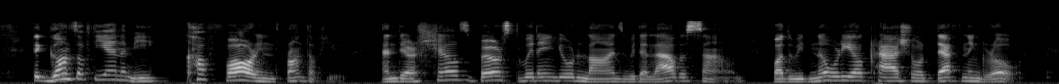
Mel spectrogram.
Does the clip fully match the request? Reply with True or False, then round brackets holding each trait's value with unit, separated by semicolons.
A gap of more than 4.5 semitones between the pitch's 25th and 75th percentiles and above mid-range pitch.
False (5.0 semitones; 160 Hz)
